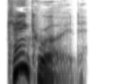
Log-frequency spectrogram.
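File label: "cancroid", British English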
